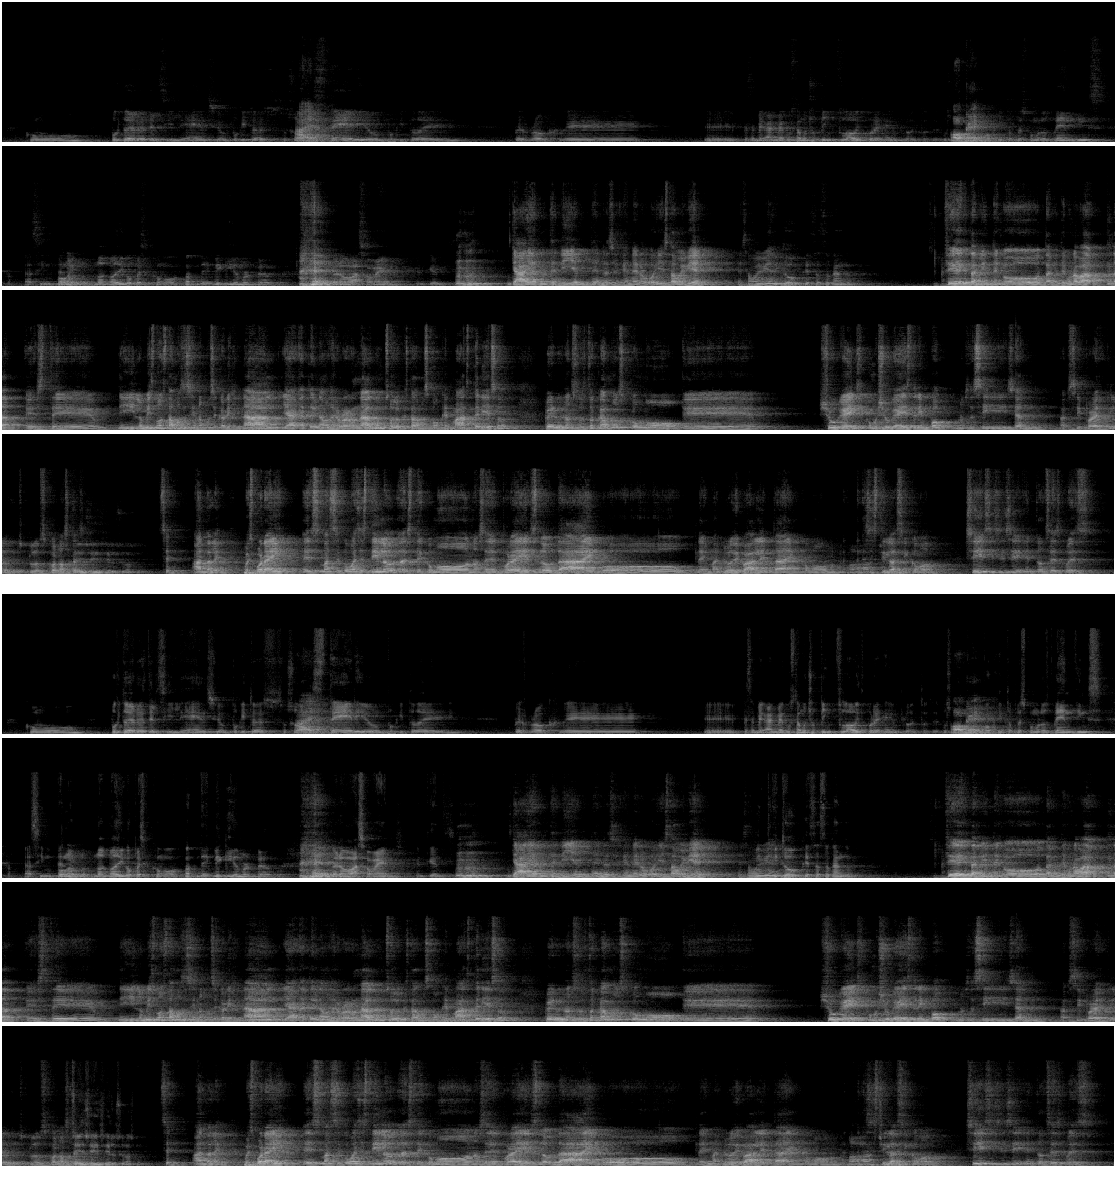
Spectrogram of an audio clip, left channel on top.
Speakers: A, on the right (about 55°); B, on the left (about 80°).
A: como un poquito de Héroes del Silencio, un poquito de Soda
B: Ah, ya.
A: Stereo, un poquito de pues rock. eh, eh, pues, a mí a mí me gusta mucho Pink Floyd, por ejemplo, entonces busco
B: Ok,
A: hacer un poquito, pues como los bendings, así, pues
B: voy.
A: no, no, no no digo pues que como <laughs> David Gilmour, pero,
B: <laughs>
A: pero, pero más o menos, ¿me entiendes?
B: Ujú. Ya, ya te entendí, ya te entendí ese género. Oye, está muy bien, está muy
A: ¿Y,
B: bien.
A: y tú, qué estás tocando?
B: Fíjate que también tengo, también tengo una banda, este, y lo mismo, estamos haciendo música original, ya terminamos de grabar un álbum, solo que estábamos como que en máster y eso, pero nosotros tocamos como eh, shoegaze, como shoegaze, dream pop, no sé si sean así por ahí, los, los conozcas.
A: Sí, sí, sí, los conozco.
B: Sí, ándale, pues por ahí, es más como ese estilo, este, como, no sé, por ahí Slow Dive o eh, My Bloody Valentine, como
A: Ah,
B: ese
A: chévere.
B: estilo así como, sí, sí, sí, sí, entonces pues...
